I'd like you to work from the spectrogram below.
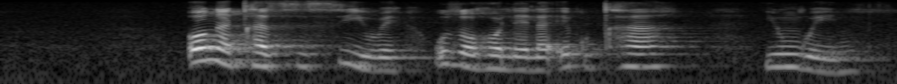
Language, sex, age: Zulu, female, 21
